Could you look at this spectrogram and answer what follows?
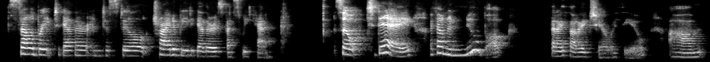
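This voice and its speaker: A woman talking to young children in a gentle, reassuring way, explaining things simply in a chatty style. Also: mid-range voice. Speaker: school educator reading stories to children online. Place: home office indoors. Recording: roomy, echoey home office.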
